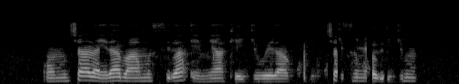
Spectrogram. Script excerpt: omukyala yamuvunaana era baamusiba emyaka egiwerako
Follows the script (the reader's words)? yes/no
no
